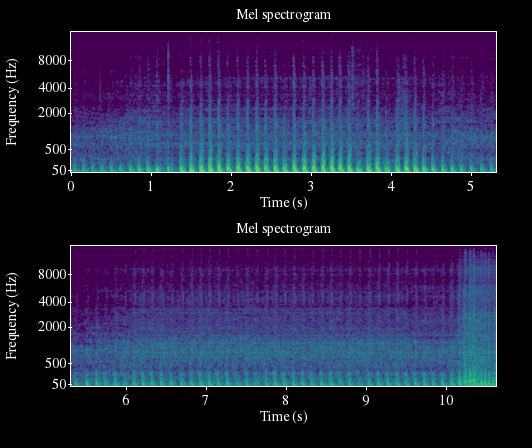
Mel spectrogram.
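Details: Honda Future Neo single-cylinder engine after repair, restarted. An even putter with crisp regular clacks revs gently and settles, with no rattle or misfire. Normal running.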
